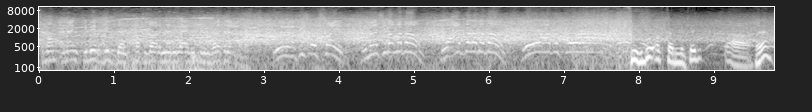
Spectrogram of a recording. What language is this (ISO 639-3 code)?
ara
